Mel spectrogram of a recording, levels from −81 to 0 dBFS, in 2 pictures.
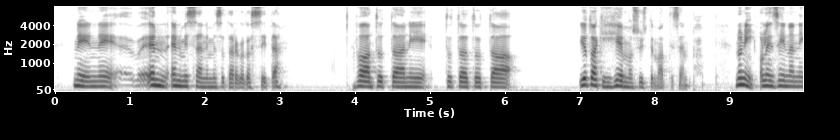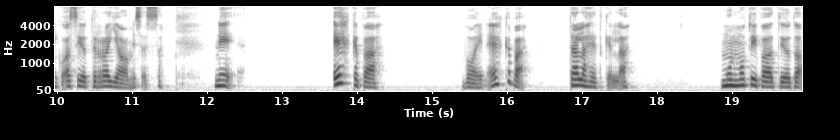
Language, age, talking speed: Finnish, 30-49, 95 wpm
